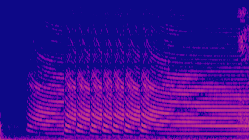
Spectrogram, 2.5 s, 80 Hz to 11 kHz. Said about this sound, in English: It's the oh the uh, rap air horn, and uh, if you are oh, born in the okay, 2000s, right, you'll right, understand right. what this is.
